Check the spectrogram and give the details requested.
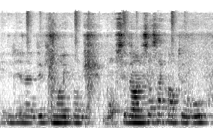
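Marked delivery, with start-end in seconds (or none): none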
